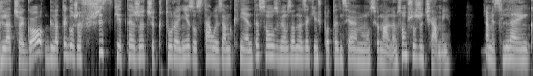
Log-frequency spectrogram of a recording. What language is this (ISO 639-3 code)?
pol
